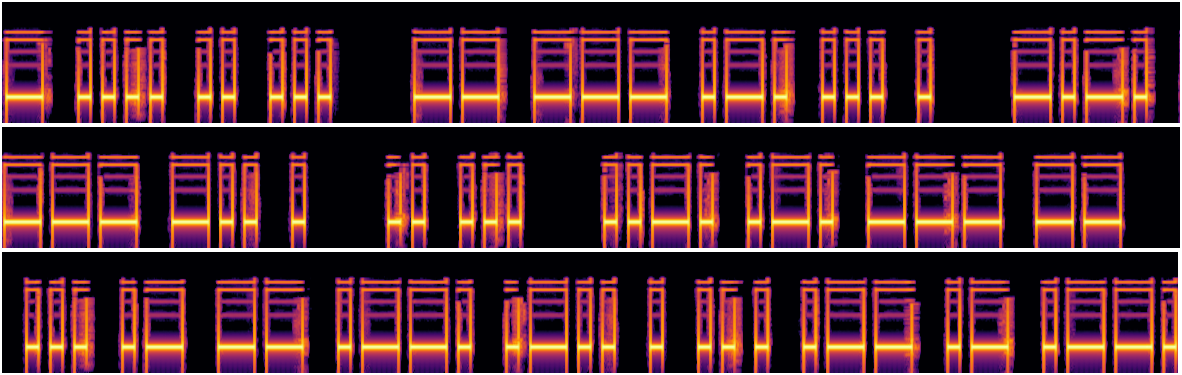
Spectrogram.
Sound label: morse code; Bleeps Blips Blonks Blarts and Zaps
